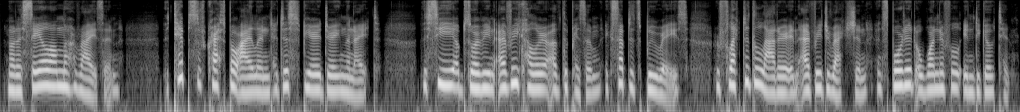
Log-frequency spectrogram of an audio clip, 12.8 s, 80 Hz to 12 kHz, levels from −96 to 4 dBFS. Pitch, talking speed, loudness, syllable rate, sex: 220 Hz, 190 wpm, -18 LUFS, 6.1 syllables/s, female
